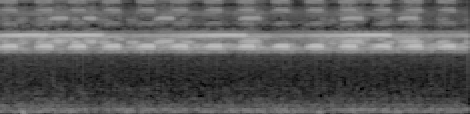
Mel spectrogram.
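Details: High tinkling pulses from a bell cricket, close to three every second in an even rhythm, with faint low-pitched background noise.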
